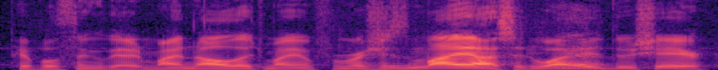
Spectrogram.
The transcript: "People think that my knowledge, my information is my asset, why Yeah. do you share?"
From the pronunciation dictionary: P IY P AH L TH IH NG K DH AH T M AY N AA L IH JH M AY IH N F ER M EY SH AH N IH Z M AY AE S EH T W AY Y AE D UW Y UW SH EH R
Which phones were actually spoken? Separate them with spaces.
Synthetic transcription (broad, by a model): P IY P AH L TH IH NG K DH AH T M AY N AA L IH JH M AY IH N F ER M EY SH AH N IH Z M AY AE S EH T W AY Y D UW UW SH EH R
